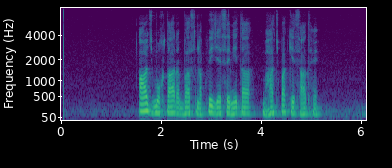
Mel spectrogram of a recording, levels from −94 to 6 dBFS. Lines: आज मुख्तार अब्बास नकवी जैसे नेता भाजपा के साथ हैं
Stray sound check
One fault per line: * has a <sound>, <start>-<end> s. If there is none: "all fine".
all fine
